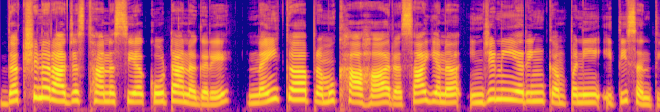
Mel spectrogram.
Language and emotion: Sanskrit, neutral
